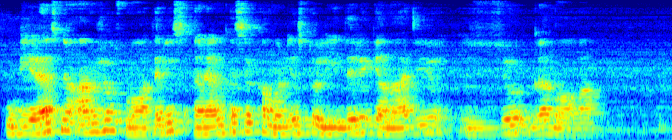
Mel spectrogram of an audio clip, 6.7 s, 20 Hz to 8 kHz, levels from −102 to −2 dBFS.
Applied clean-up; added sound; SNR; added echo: none; none; none; reverberation time 0.4 s.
